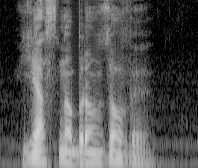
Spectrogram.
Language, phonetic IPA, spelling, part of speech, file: Polish, [ˌjasnɔbrɔ̃w̃ˈzɔvɨ], jasnobrązowy, adjective, Pl-jasnobrązowy.ogg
